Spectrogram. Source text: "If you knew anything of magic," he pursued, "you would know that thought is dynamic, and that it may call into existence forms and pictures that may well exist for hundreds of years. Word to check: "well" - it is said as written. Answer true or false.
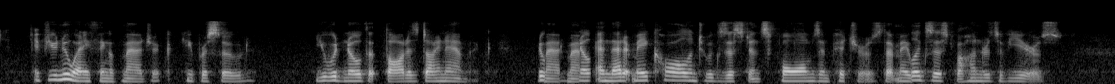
false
